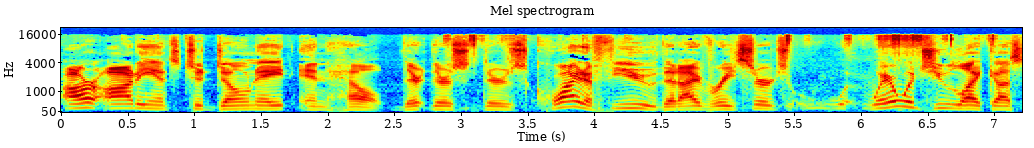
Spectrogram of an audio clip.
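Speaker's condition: No condition

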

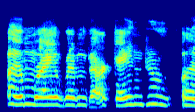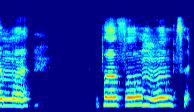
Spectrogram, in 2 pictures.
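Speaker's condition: Spastic quadriplegic cerebral palsy; CP accent

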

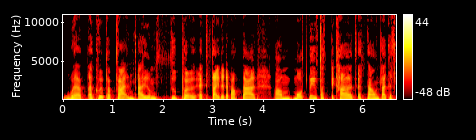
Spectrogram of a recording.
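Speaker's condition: Deafness; speaks with own voice

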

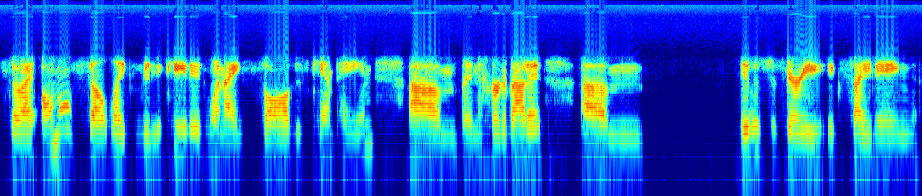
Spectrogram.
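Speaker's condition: No condition

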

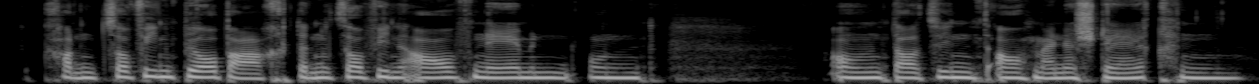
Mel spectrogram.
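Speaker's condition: Deafness, congenital; lip reading

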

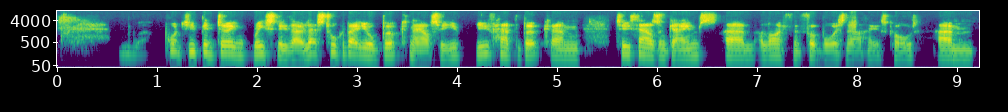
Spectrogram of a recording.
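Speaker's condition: No condition

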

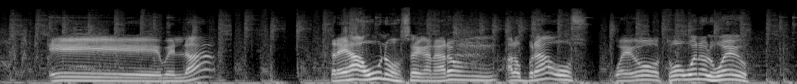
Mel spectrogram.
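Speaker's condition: No condition

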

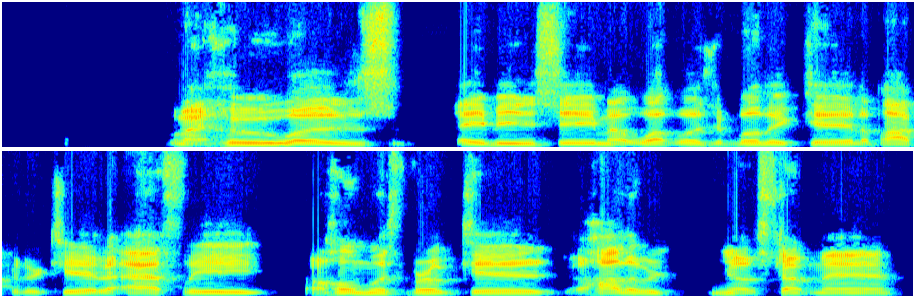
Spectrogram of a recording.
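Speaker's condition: Cleft palate; congenital, severe

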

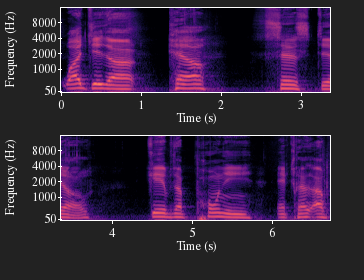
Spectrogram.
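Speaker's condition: Down syndrome; deep voice

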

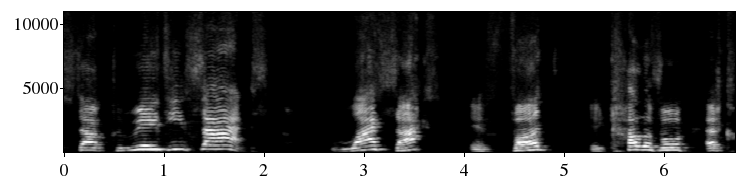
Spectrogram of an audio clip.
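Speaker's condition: Down syndrome; incomplete intestine

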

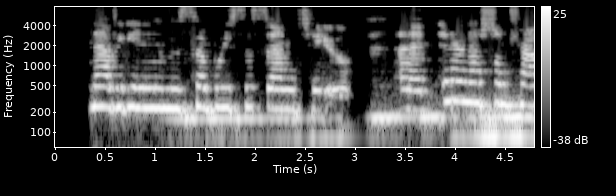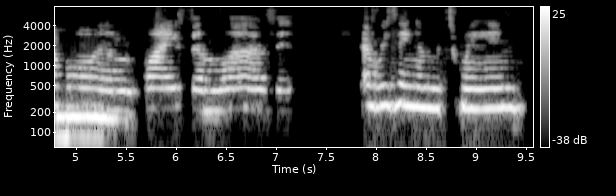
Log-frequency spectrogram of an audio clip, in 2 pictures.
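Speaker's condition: ALS; attends ALS clinic

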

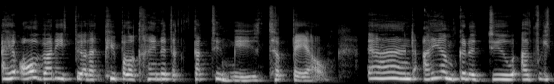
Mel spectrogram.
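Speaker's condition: Deafness; relies on lip reading

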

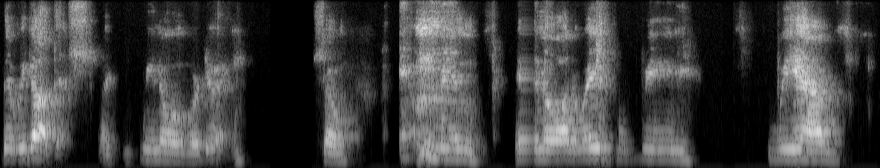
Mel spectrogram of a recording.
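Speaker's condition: Cerebral palsy; full-time wheelchair user

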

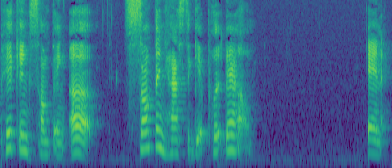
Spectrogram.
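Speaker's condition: No condition

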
